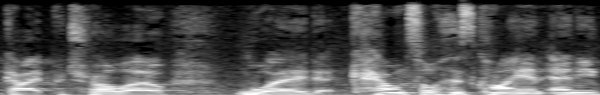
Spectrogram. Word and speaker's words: Petrillo: I will defer to my new counsel, Guy Petrillo."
